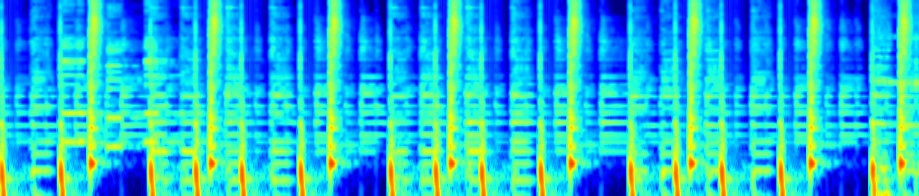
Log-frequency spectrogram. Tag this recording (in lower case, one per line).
music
